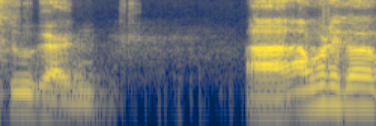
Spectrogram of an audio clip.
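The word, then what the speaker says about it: Hoegaarden: a r d n that's spelled h it's pronounced hug Garden uh I want to go but is so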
